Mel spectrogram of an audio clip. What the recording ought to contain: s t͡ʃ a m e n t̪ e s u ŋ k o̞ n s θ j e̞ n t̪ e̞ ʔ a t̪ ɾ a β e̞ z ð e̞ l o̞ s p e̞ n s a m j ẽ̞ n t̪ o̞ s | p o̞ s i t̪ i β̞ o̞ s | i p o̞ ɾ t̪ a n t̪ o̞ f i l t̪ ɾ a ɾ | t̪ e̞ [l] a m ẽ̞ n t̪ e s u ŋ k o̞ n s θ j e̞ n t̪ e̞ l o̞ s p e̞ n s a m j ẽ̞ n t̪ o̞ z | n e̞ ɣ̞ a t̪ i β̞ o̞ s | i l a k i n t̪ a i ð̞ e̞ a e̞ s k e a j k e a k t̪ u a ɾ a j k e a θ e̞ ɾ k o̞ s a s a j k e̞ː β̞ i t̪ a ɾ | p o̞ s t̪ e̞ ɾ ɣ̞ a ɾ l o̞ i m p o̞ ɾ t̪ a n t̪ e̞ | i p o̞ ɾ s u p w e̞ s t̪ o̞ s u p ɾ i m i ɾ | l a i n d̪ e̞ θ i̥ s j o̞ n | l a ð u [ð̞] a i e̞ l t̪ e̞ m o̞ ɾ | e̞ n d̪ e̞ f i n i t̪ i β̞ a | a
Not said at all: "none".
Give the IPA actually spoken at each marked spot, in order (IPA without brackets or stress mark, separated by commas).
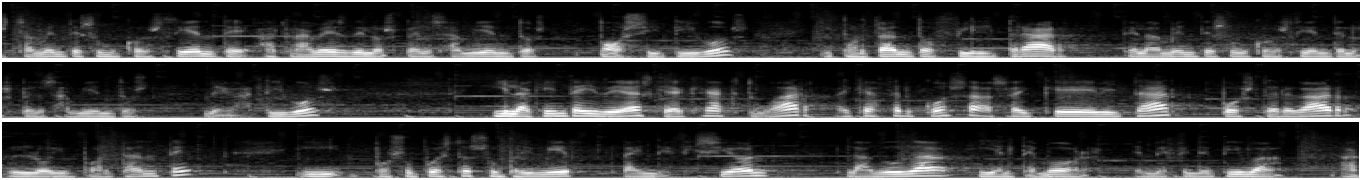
l, ð̞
